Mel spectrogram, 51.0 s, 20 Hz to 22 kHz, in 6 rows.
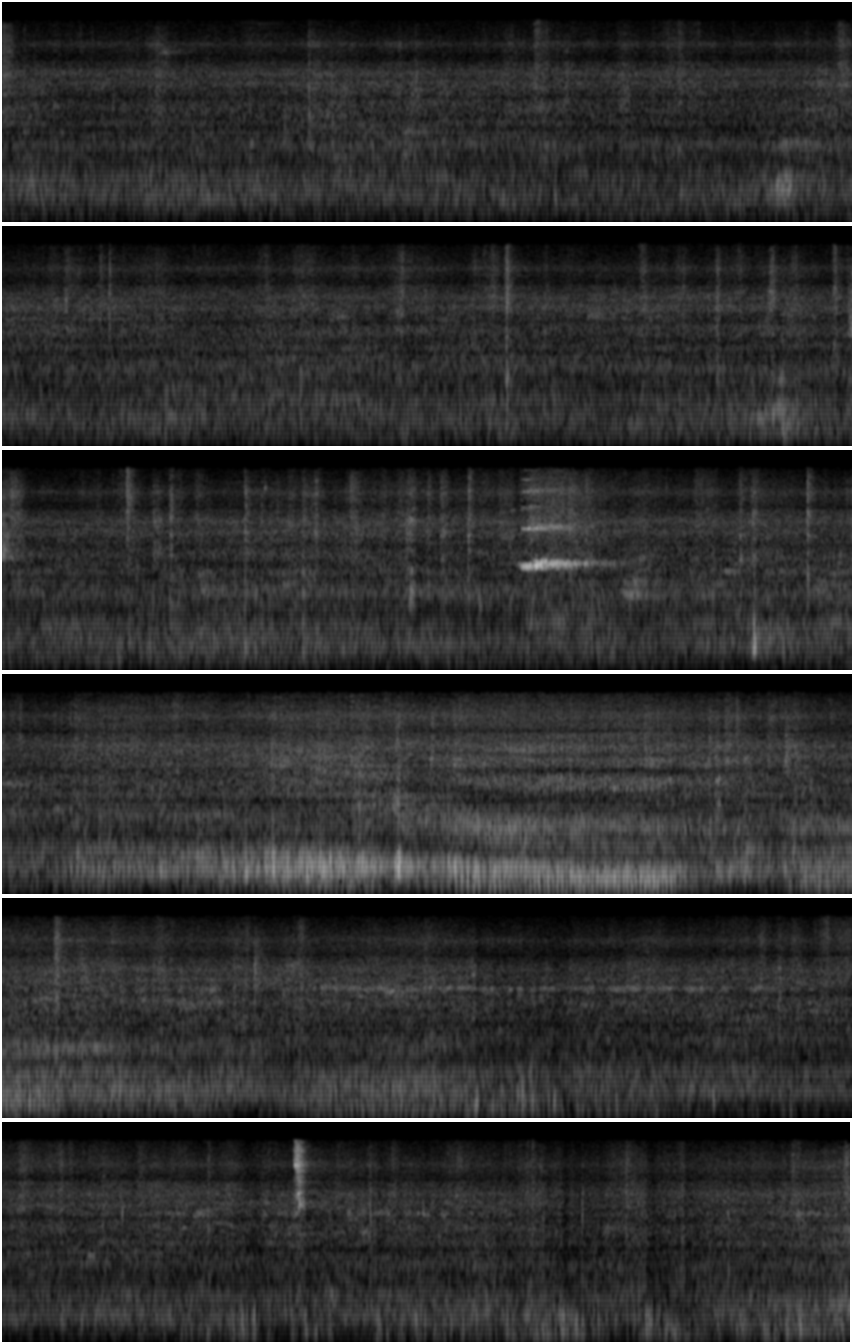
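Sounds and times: steady hiss: 0:00.0 - 0:50.9
high-pitched squeak: 0:22.2 - 0:23.2
motor vehicle passing: 0:27.6 - 0:35.6.

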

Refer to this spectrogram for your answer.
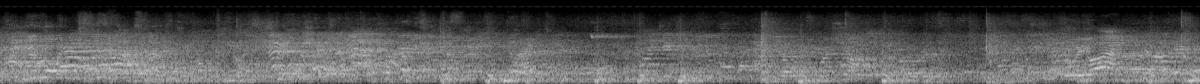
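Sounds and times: voices echoing in a gym: 0:00.0 - 0:12.0.

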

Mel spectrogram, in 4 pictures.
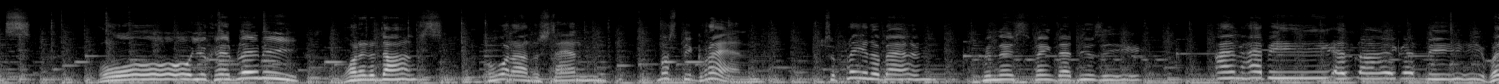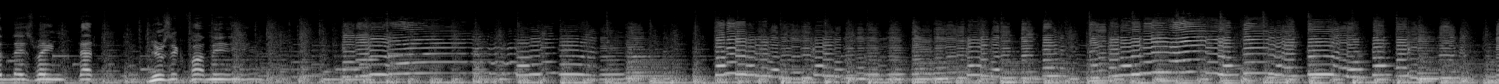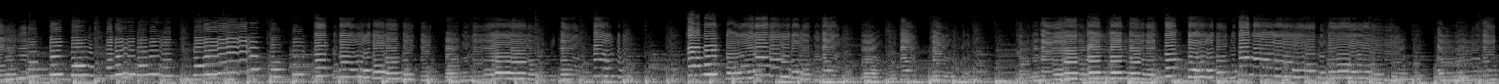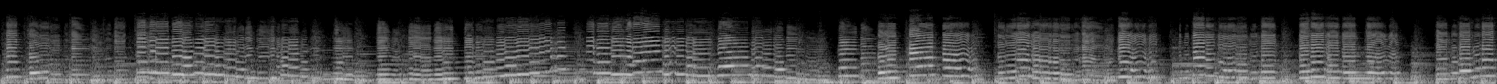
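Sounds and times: swing jazz band: 0:00.0 - 0:59.9
saxophone solo: 0:18.2 - 0:59.9.

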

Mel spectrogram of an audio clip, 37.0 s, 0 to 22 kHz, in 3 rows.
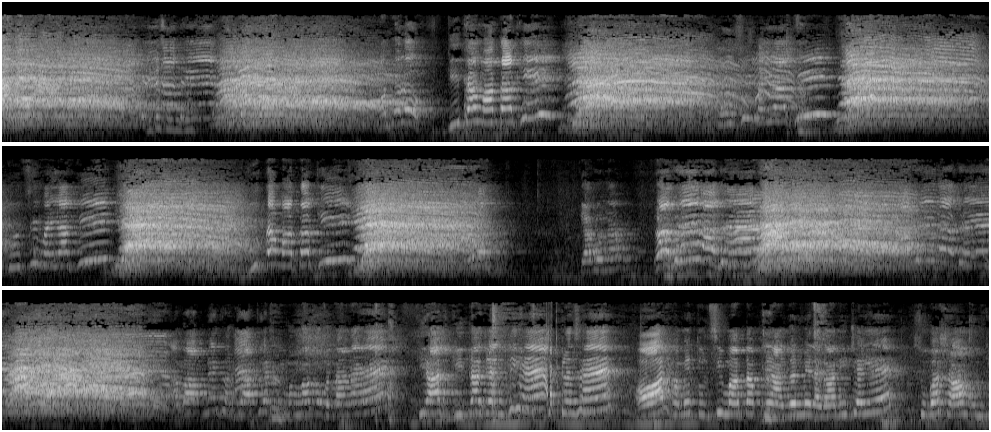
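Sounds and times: children shouting in unison: 0:00.0 - 0:04.9, 0:07.0 - 0:12.4, 0:13.7 - 0:15.5, 0:16.7 - 0:18.7, 0:20.7 - 0:26.9.

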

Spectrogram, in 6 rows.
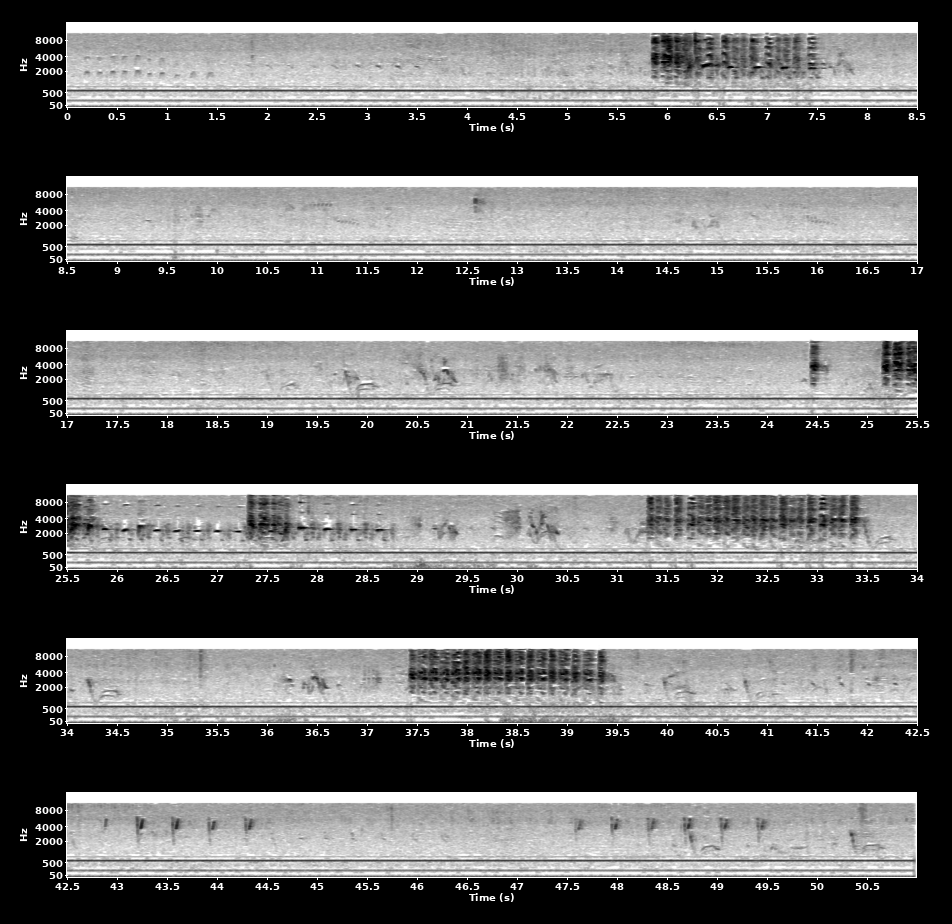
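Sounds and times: wild birds calling: 0:00.0 - 0:11.9, 0:18.9 - 0:23.6, 0:24.3 - 0:35.4, 0:36.0 - 0:50.9
low hum: 0:00.0 - 0:50.9.

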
